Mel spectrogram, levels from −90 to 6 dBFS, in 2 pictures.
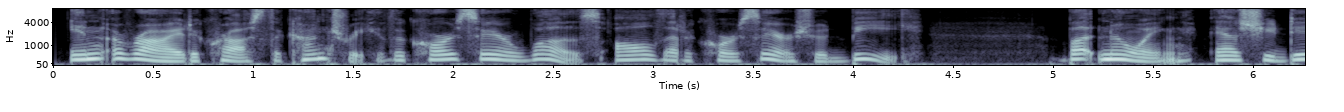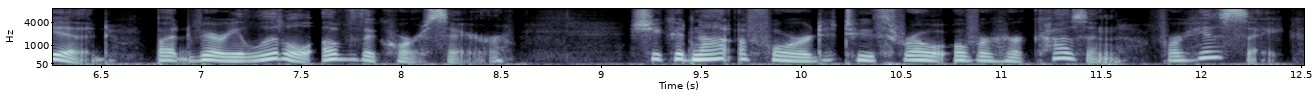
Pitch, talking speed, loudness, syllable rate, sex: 185 Hz, 180 wpm, -19 LUFS, 4.7 syllables/s, female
